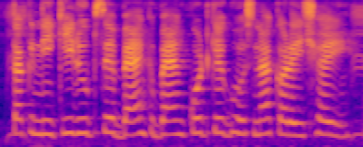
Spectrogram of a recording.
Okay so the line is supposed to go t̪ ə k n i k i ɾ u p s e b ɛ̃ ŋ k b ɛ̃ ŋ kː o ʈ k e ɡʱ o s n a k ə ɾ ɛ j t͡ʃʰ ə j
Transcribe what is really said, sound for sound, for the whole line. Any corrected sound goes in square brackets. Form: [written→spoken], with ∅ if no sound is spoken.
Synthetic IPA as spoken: t̪ ə k n i k i ɾ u p s e b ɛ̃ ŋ k b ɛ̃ ŋ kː o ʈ k e ɡʱ o s n a k ə ɾ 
